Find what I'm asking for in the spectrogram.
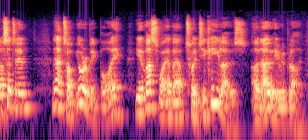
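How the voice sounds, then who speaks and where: Fairly high-pitched man at a fairly slow pace with very wide pitch swings, audible room echo and noticeable background noise. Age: 60s. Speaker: maths educator. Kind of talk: lecture. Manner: formal.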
